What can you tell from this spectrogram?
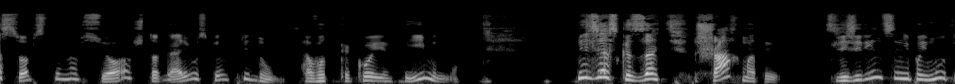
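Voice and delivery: ordinary delivery, nothing marked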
